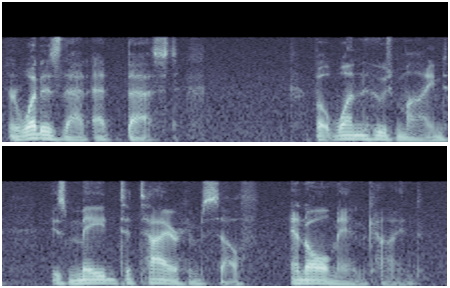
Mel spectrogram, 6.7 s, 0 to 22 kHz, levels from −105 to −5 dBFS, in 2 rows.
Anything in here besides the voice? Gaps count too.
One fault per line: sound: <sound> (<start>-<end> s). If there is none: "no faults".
no faults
